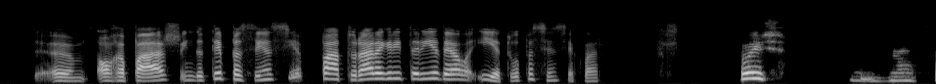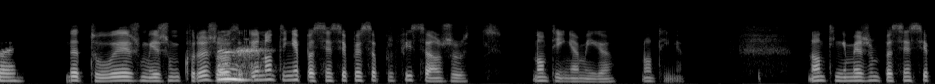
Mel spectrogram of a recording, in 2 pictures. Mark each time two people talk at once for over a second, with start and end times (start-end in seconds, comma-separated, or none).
none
